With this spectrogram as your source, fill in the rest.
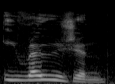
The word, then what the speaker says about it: erosion: okay maintenance okay then erosion erosion to erode okay erosion erosion erosion not shun shun erosion yes better it that's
